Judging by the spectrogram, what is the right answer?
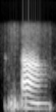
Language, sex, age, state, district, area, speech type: Goan Konkani, female, 45-60, Goa, Murmgao, rural, conversation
